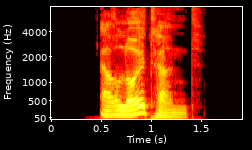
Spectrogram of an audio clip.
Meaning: present participle of erläutern
- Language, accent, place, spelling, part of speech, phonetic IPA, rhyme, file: German, Germany, Berlin, erläuternd, verb, [ɛɐ̯ˈlɔɪ̯tɐnt], -ɔɪ̯tɐnt, De-erläuternd.ogg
